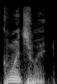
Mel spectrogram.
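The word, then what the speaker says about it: Corenswet: theater oh David Corweat c O R E N S W T so I guess that's cornswe oh yeah yeah cornsweet oh something in corn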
